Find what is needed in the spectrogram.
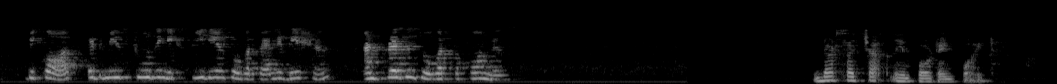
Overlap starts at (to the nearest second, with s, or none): none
